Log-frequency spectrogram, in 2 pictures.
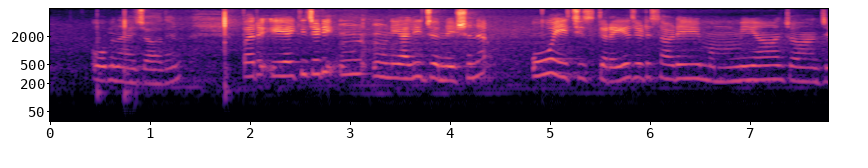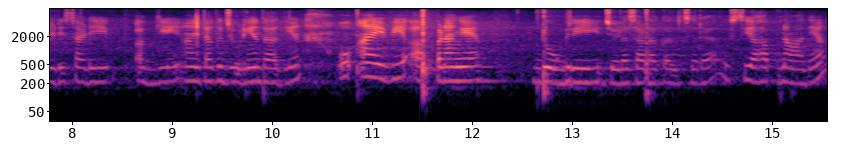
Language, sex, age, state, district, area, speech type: Dogri, female, 18-30, Jammu and Kashmir, Jammu, urban, spontaneous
